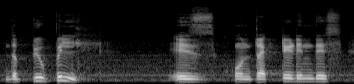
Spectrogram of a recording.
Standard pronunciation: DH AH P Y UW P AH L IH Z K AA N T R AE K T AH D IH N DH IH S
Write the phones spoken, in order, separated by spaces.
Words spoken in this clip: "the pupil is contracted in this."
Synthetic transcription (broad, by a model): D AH P Y UW P AH L IH Z K AA N T R AE K T AH D IH N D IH S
